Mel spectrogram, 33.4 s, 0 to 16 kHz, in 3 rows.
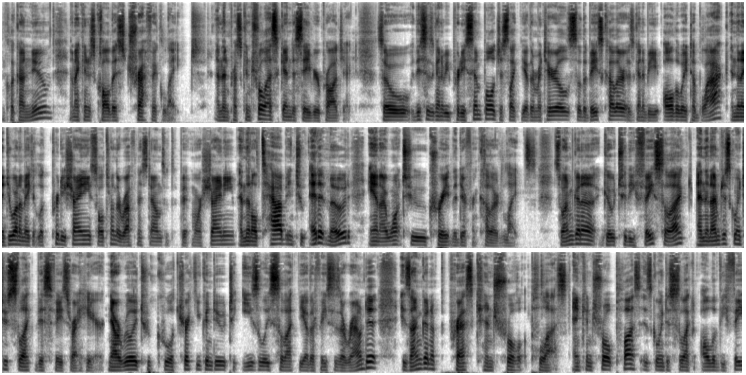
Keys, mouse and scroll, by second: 0.5-3.0 drag, 3.0 middle click, 3.5 ctrl+s, 3.9-5.0 shift+middle drag, 5.0 scroll down 5, 5.9-7.1 scroll down 2, 7.7 click, 9.3 click, 10.3 middle click, 10.5-10.9 scroll up 1, 10.9-11.2 scroll down 10, 11.2-12.4 middle drag, 12.4-14.2 drag, 14.2 scroll up 1, 14.2 middle click, 14.8 Tab, 15.5 shift+middle click, 15.7 scroll up 2, 15.9-17.8 middle drag, 17.8 scroll down 2, 18.0 shift+middle click, 18.6 scroll up 1, 18.8 middle click, 19.4 scroll up 1, 19.5-20.5 middle drag, 20.5 click, 21.0-22.7 shift+middle drag, 22.7 right click, 23.1 middle click, 23.3-24.2 scroll up 1, 24.2-30.2 middle drag, 30.2 ctrl+KP_Add.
